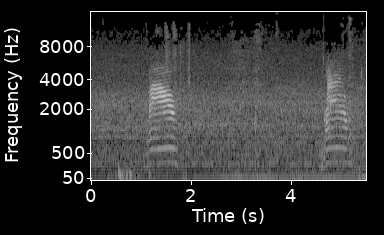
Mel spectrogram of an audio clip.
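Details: Butters the pet cat calling out his morning meows: two clear, arching harmonic meows about three and a half seconds apart, the second sharper, against quiet indoor hum and faint rustling.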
